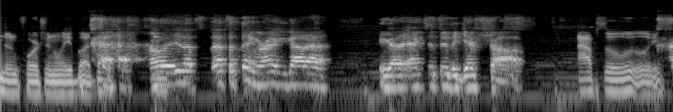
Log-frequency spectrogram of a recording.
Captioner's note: laughs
